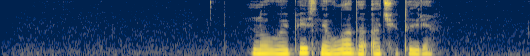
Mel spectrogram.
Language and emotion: Russian, neutral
